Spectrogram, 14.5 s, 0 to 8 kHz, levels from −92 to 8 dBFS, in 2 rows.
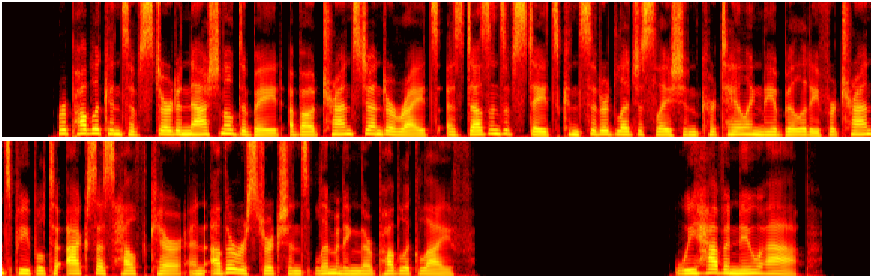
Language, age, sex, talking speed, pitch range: English, 40-59, female, 155 wpm, 165-200 Hz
